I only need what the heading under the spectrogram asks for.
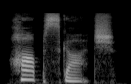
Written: hopscotch

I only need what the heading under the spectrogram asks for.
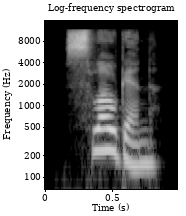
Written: slogan

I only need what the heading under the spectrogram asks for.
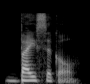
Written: bicycle

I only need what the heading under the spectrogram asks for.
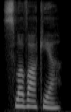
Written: slovakia

